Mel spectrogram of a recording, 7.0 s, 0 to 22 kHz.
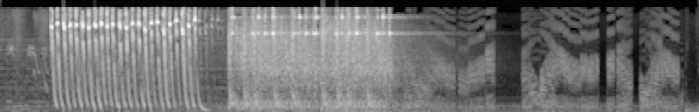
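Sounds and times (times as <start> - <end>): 
sharp cracks: 0.5 - 4.6
blaster fire at security robots: 0.5 - 6.8
sweeping zaps: 0.5 - 6.8.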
